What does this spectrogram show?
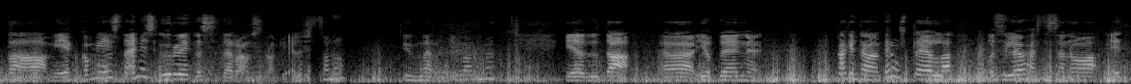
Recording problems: garbled, watery; slightly; nothing above 10.5 kHz
traffic noise; loud; throughout; 5 dB below the speech
household noises; noticeable; throughout; 15 dB below the speech
uneven, jittery; strongly; from 1 to 11 s

